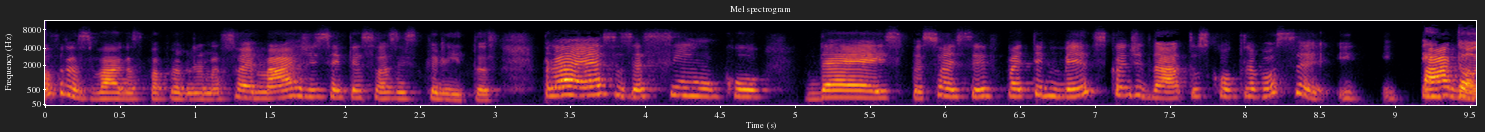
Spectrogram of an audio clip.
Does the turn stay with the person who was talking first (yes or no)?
no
